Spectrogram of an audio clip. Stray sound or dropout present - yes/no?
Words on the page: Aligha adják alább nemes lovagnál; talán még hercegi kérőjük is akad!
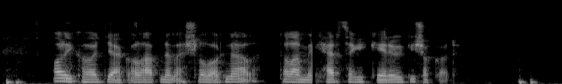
yes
